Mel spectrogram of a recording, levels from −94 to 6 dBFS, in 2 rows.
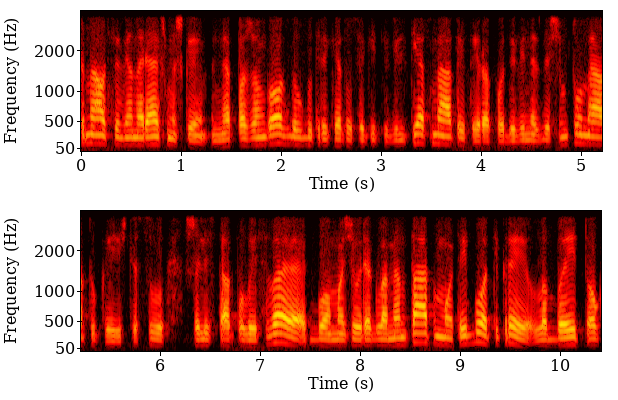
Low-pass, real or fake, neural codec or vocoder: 3.6 kHz; real; none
